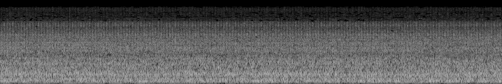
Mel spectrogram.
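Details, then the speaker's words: Suzuki Alto, about a 2020 model, in for no-start and dead meter lights (battery fitted reversed, no DTCs), idling with AC on, compressor clutch engaged and suction line cooling: steady even idle with compressor and radiator fan hum; normal. "ठीक है और जो compressor है ना इसका भी clutch घूम रहा होगा ये इसका क्लच भी घूम रहा है और ये इसका सेक्शन वाला फाइव है ये ठंडा हो रहा है अभी"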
